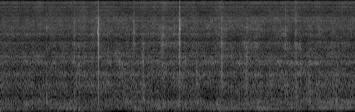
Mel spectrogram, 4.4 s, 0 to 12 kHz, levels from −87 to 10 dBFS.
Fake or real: fake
